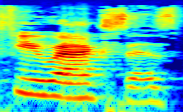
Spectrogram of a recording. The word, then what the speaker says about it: Fuiaxis: Close enough. It's Fuiaxis, but it's okay.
